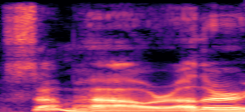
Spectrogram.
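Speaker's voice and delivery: ordinary delivery, nothing marked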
